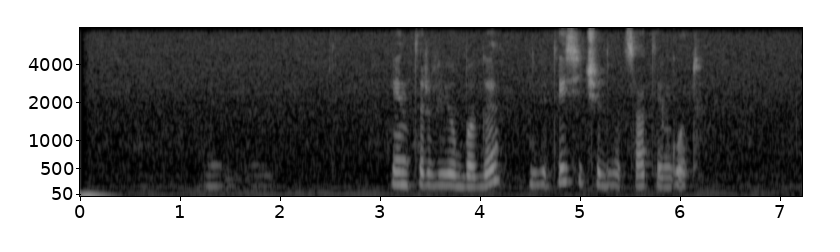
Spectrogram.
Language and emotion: Russian, neutral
